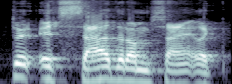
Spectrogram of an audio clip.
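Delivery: ordinary talk, nothing marked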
